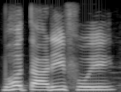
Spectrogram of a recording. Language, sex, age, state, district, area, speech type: Urdu, female, 18-30, Bihar, Darbhanga, rural, spontaneous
